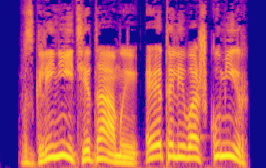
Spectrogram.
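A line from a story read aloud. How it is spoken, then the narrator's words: Loud orator-like question. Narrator (Russian): громко вопросил эльф, напоминая народного героя на трибуне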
